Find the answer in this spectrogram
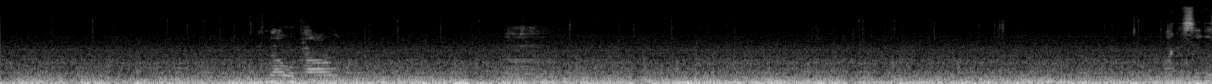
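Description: Steady low rumble of road and engine noise inside the cabin of a car moving at highway speed. A brief bit of voice comes about three seconds in.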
